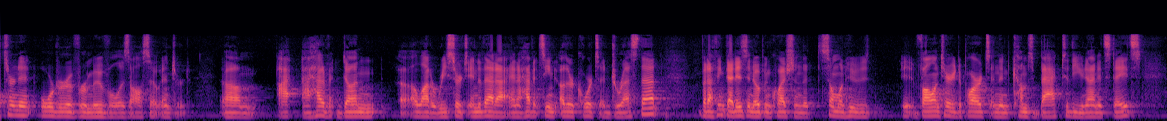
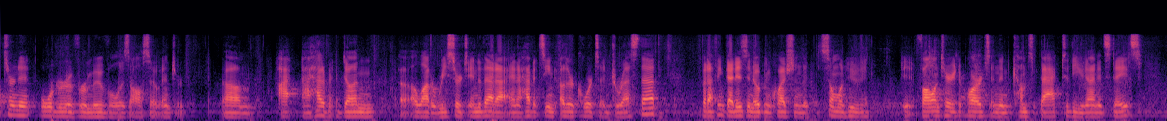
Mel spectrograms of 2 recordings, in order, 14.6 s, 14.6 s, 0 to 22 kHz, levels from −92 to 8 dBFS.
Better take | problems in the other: first | noise reduction (neural separator model SepFormer DNS4)

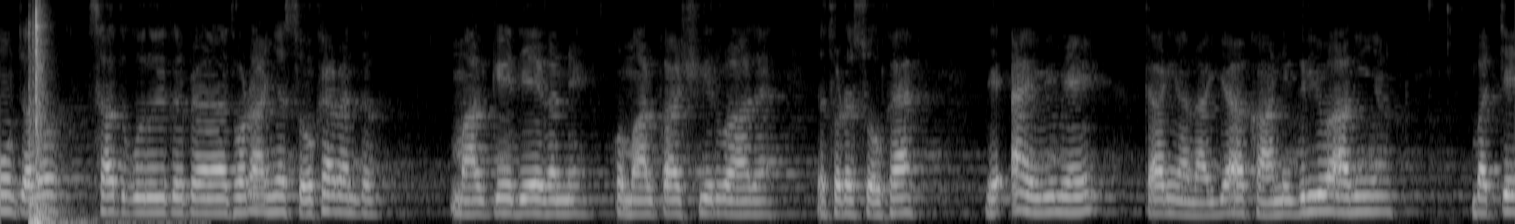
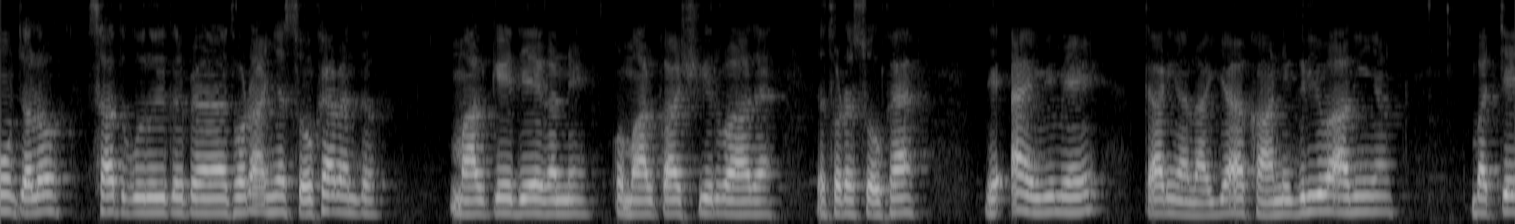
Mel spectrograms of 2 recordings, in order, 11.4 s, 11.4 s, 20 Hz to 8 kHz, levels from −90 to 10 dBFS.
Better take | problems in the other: second | background sound (Slam); 3 dB below the speech // room echo; dies away in 1.7 s

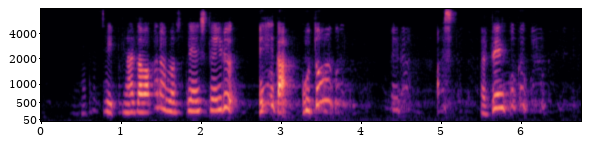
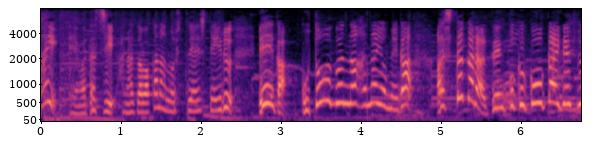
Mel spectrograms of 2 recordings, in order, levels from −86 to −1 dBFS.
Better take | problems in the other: second | noise reduction (neural mask model DeepFilterNet 3)

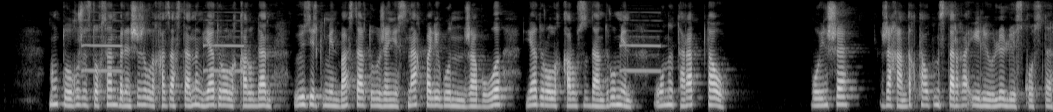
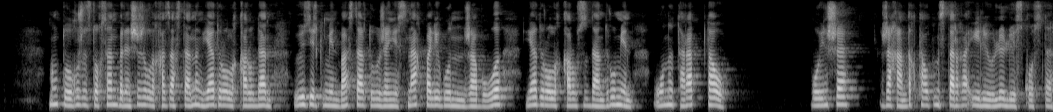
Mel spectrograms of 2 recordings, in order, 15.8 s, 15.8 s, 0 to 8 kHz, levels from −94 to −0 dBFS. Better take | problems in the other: second | background sound (Wind instrument, woodwind instrument); 14 dB below the speech

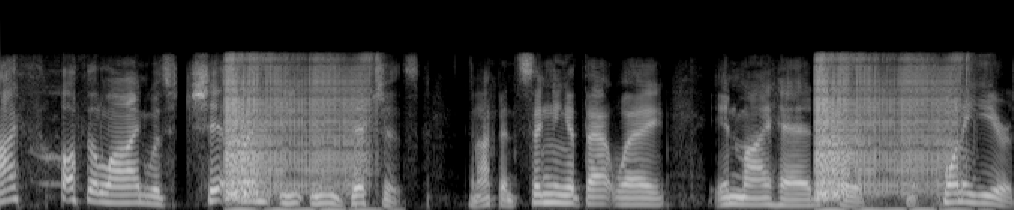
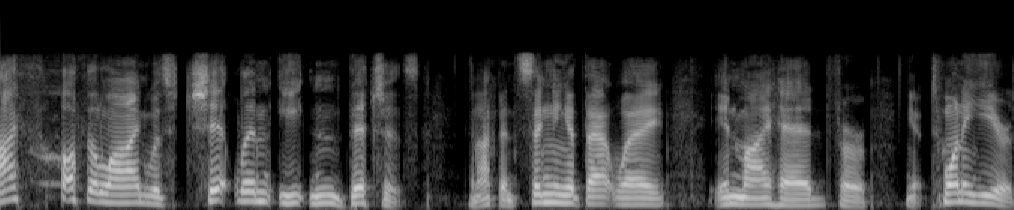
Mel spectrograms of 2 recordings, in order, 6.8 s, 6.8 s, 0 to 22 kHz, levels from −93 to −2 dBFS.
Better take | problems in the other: second | background sound (Fart); 2 dB above the speech

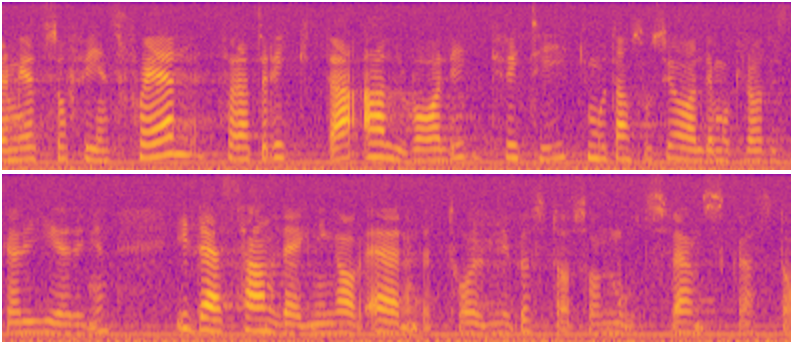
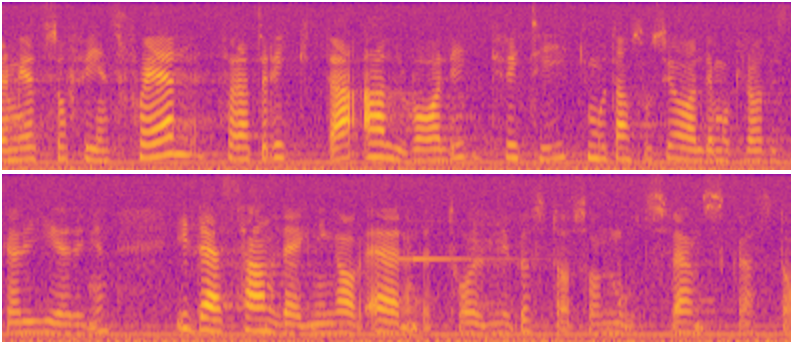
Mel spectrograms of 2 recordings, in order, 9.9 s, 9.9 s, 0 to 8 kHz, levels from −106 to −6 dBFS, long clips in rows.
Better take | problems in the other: first | background sound (Piano); 16 dB below the speech

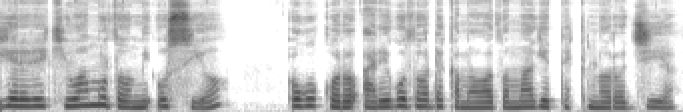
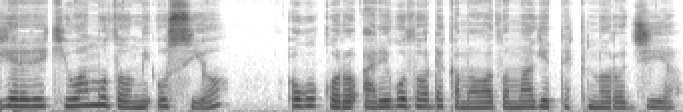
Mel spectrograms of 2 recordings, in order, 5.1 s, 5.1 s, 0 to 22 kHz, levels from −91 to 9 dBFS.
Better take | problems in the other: second | noise reduction (neural mask model DeepFilterNet 3)

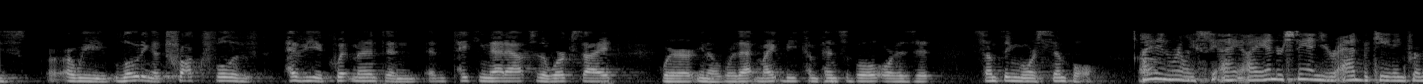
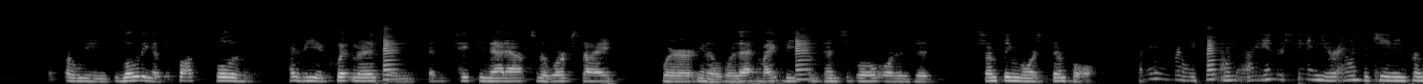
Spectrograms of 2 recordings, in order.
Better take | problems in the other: first | noise reduction (neural mask model DeepFilterNet 3)

